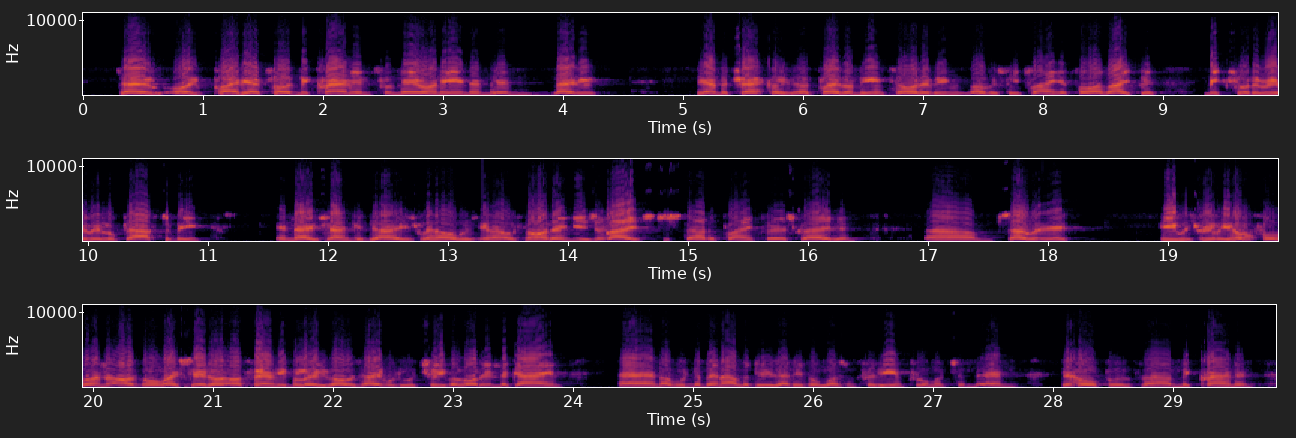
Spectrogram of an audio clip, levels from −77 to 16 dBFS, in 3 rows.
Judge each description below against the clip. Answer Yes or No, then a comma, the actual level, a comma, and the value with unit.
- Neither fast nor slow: No, fast, 215 wpm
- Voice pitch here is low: Yes, low, 130 Hz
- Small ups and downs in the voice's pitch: Yes, narrow, 1.3 semitones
